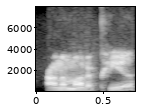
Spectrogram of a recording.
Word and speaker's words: onomatopoeia: peace in our symbolizes wisdom okay all right onomatopoeia is how you pronounce this one okay maybe these these are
